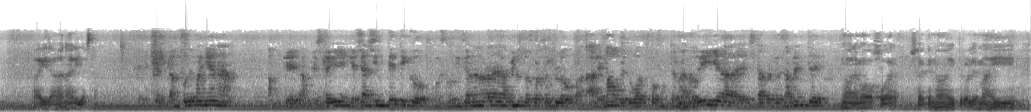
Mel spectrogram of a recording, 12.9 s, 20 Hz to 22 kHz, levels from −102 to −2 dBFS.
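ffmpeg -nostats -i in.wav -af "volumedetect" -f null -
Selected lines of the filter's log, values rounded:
mean_volume: -23.1 dB
max_volume: -11.4 dB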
